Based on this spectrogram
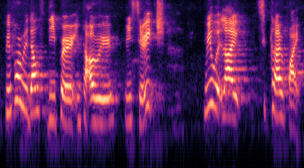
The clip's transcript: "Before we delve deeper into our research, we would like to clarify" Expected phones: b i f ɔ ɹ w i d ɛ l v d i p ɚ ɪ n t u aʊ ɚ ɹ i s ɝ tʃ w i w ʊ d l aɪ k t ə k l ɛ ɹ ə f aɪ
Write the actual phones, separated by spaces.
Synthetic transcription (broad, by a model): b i f ɔ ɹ w i d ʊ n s d i p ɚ ɪ n t u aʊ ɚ ɹ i s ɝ tʃ w i w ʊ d l aɪ k s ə k l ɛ ɹ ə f aɪ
